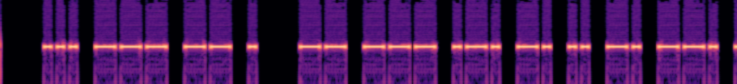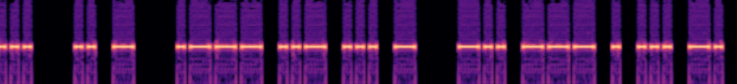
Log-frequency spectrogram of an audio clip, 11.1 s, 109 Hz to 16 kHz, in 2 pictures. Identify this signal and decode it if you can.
Morse code, heard as a keyed tone, about 25 wpm, 1000 Hz. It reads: SOME MORNINGS IT JUST DOESN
